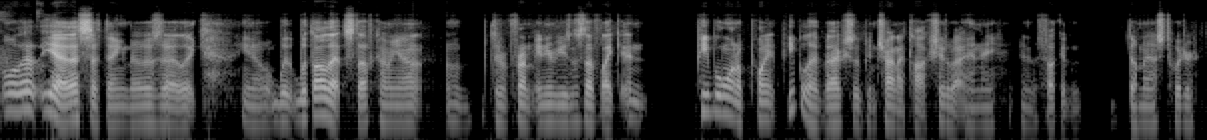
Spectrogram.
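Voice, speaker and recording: Young male co-host, bright forceful voice, blunt sweary rants, dry close mic. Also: medium pitch, a little fast, no echo, poor audio. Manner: blunt, sweary, ranting with many likes. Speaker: podcast co-host. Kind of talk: casual chat.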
